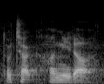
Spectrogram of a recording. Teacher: And at the end of the sentence, dochak hamnida, your intonation is going down on verb endings or other endings in Korean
